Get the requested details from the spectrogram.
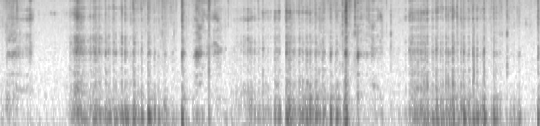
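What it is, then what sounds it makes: Dry soap bar scraped with a blade. A solid orange striped bar of dry soap, held in the hand, is repeatedly scraped with a utility knife blade. The sound is a dense, gritty, low-heavy scraping in three long passes, dotted with sharp crisp clicks and ticks as the blade shaves the soap.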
